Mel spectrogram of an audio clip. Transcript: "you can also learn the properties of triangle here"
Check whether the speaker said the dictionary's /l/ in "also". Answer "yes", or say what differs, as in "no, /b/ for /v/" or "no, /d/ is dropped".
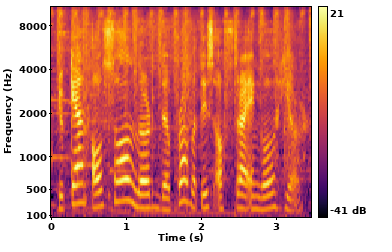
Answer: yes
